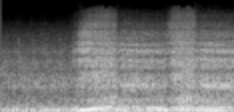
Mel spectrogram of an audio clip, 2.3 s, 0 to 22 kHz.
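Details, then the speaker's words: Car with a 289 V8 after a top-end rebuild; it had been smoking under the hood earlier. Even idle, then two clean throttle blips climbing and settling back with no knocks or misses. Normal revving, sweet-running engine. "All right, there we go. Now we're talking. See, I told y'all, good running rig, sweet running automobile."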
